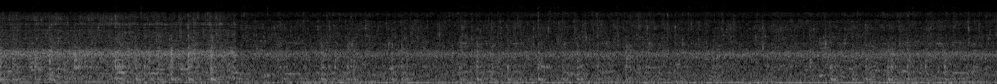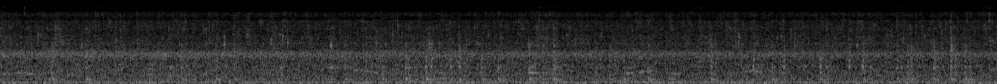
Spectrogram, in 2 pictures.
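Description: Steady rain falling, an even hiss that drops slightly in level about two seconds in.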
